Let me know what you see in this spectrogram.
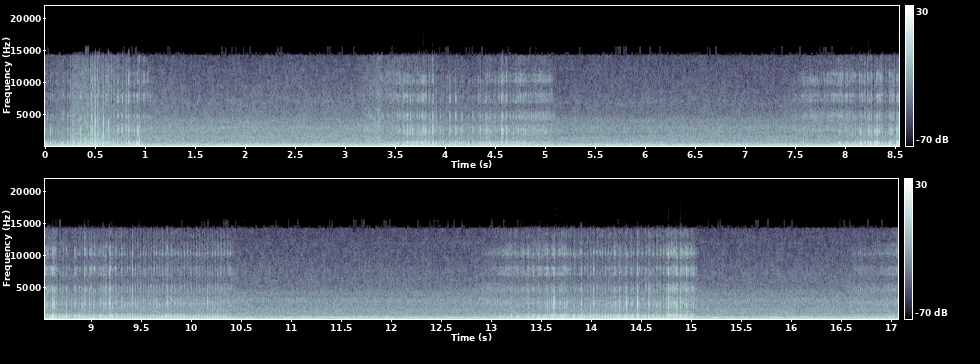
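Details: Dakota, a male napping on a couch on his back with his arm over his head, mouth open and drooling; loud, harsh snores with each breath in, about four in seventeen seconds, loud enough to vibrate the couch, said to be louder on his back.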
